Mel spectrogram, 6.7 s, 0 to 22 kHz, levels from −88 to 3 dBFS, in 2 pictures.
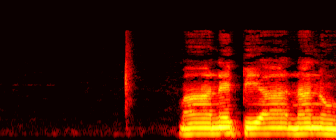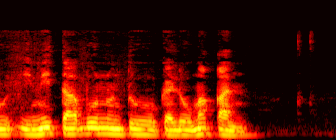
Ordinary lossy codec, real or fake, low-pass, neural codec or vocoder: MP3, 96 kbps; real; 9.9 kHz; none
